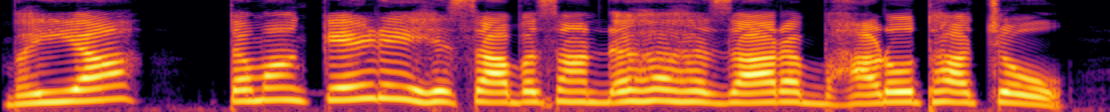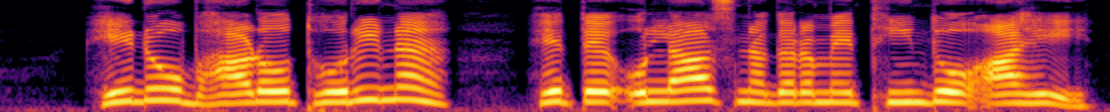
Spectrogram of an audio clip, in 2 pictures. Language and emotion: Sindhi, neutral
